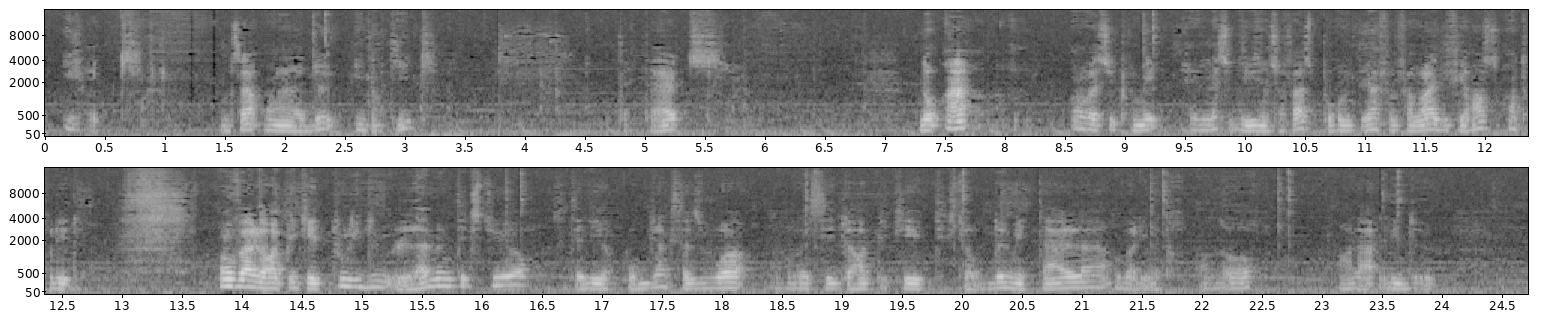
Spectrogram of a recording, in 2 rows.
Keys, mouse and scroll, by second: 3.0-6.4 middle drag, 6.9-8.9 middle drag, 9.3-11.2 drag, 11.2-12.3 middle drag, 13.4 middle click, 13.9 click, 16.4-18.1 drag, 18.9-23.5 drag, 23.6 click, 23.7 middle click, 24.0-24.7 right drag.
